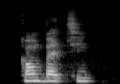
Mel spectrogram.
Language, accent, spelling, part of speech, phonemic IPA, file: French, Canada, combattit, verb, /kɔ̃.ba.ti/, LL-Q150 (fra)-combattit.wav
- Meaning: third-person singular past historic of combattre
